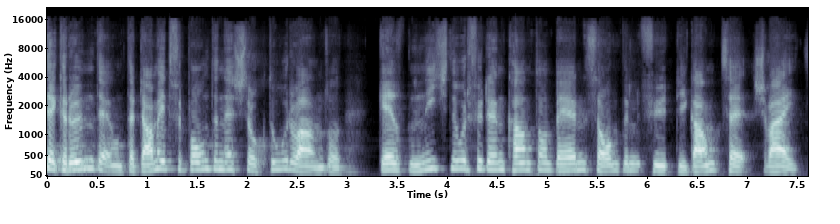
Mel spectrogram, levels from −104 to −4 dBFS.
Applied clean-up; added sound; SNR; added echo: neural mask model DeepFilterNet 3.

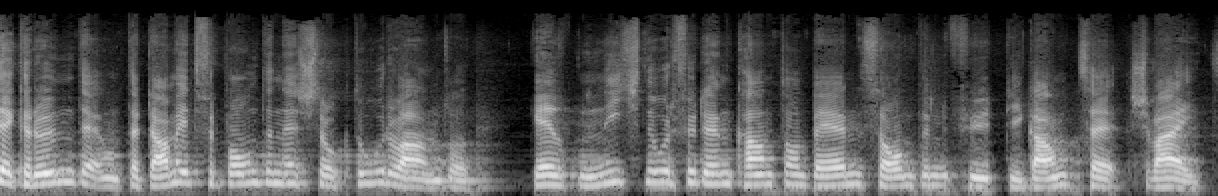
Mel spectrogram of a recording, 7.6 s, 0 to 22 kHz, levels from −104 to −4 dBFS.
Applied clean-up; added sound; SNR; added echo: neural mask model RNNoise.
